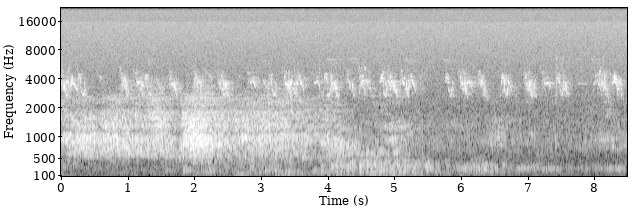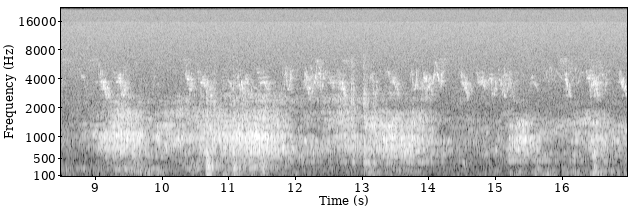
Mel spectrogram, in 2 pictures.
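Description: Very faint outdoor ambience: small birds chirping in quick, repeated short notes throughout, over a soft background hiss that swells and fades a few times.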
